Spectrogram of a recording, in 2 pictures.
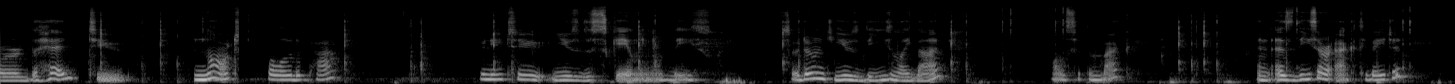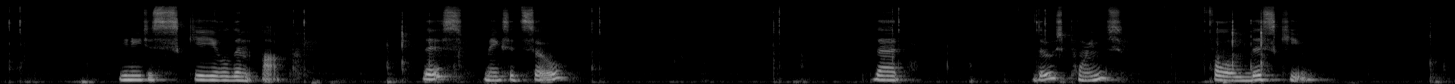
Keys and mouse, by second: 3.1-3.8 drag, 4.6 click, 6.0 shift+middle drag, 6.4 alt+a, 6.7 c, 7.5 click, 8.3 alt+g, 8.4 alt+r, 9.1 click, 9.6 click, 10.2 click, 10.6 alt+g, 10.6 alt+r, 11.4 shift+drag, 11.6 drag, 11.9 alt+a, 12.5 click, 13.7 shift+click, 14.3 shift+click, 17.1 click, 17.1 s, 18.2-18.6 shift+middle drag, 20.1 click, 21.9 click, 22.1 g, 23.1 click, 24.6 click, 24.8 g, 26.2 click, 26.6-28.6 shift+drag, 28.5 g.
